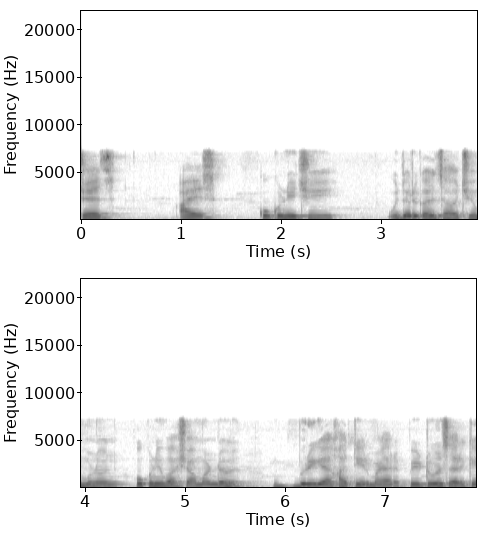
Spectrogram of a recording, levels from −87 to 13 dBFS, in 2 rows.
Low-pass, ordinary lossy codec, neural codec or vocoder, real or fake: 7.2 kHz; none; none; real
